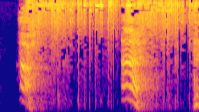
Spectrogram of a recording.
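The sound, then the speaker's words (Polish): Coins are thrown out and land in a scatter of short clinks and rattles, framed by a couple of breathy vocal sighs or gasps at the start and middle. “Teraz wyrzucam monety.”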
